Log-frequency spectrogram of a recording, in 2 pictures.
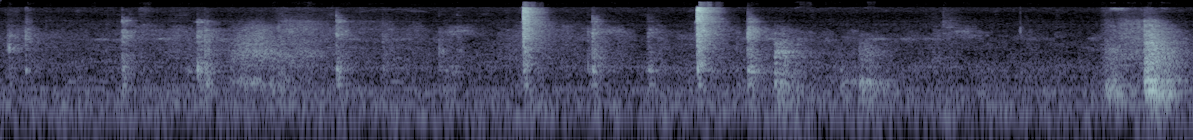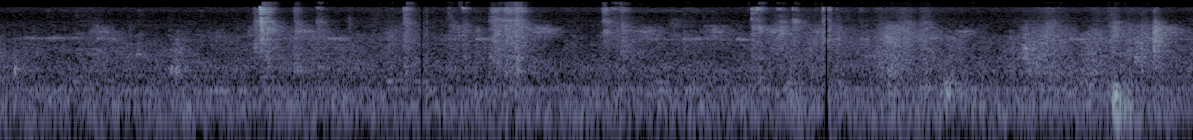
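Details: Quiet indoor room with scattered ticks, taps and knocks, including one louder sharp knock near the middle, and no animal voice.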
